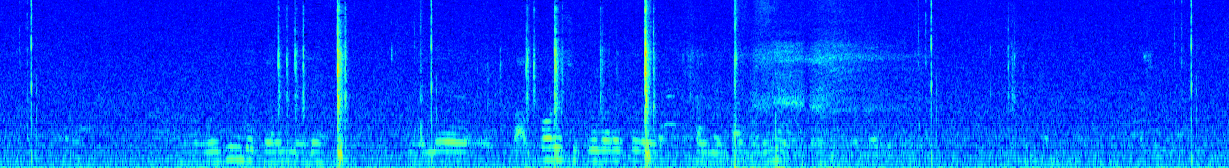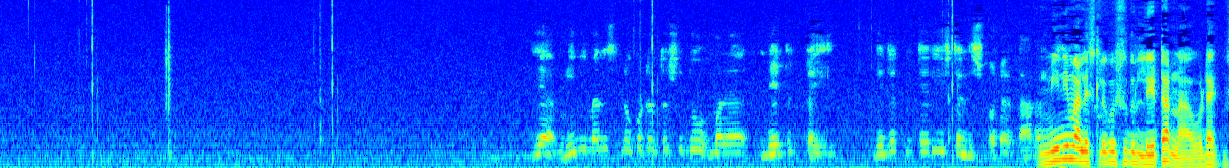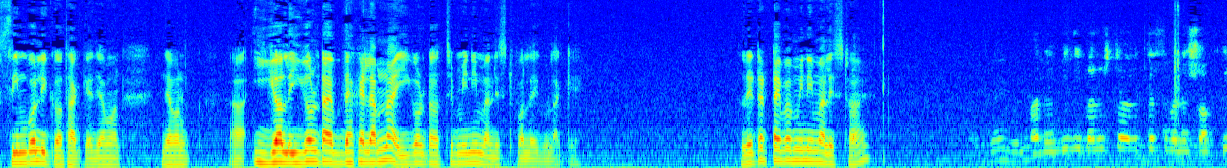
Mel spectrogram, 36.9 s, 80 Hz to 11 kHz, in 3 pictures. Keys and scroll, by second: 2.8 w, 3.4 Return, 5.2 f, 5.5 b, 6.5 Return, 13.7 ctrl+v, 36.1 ctrl+v.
